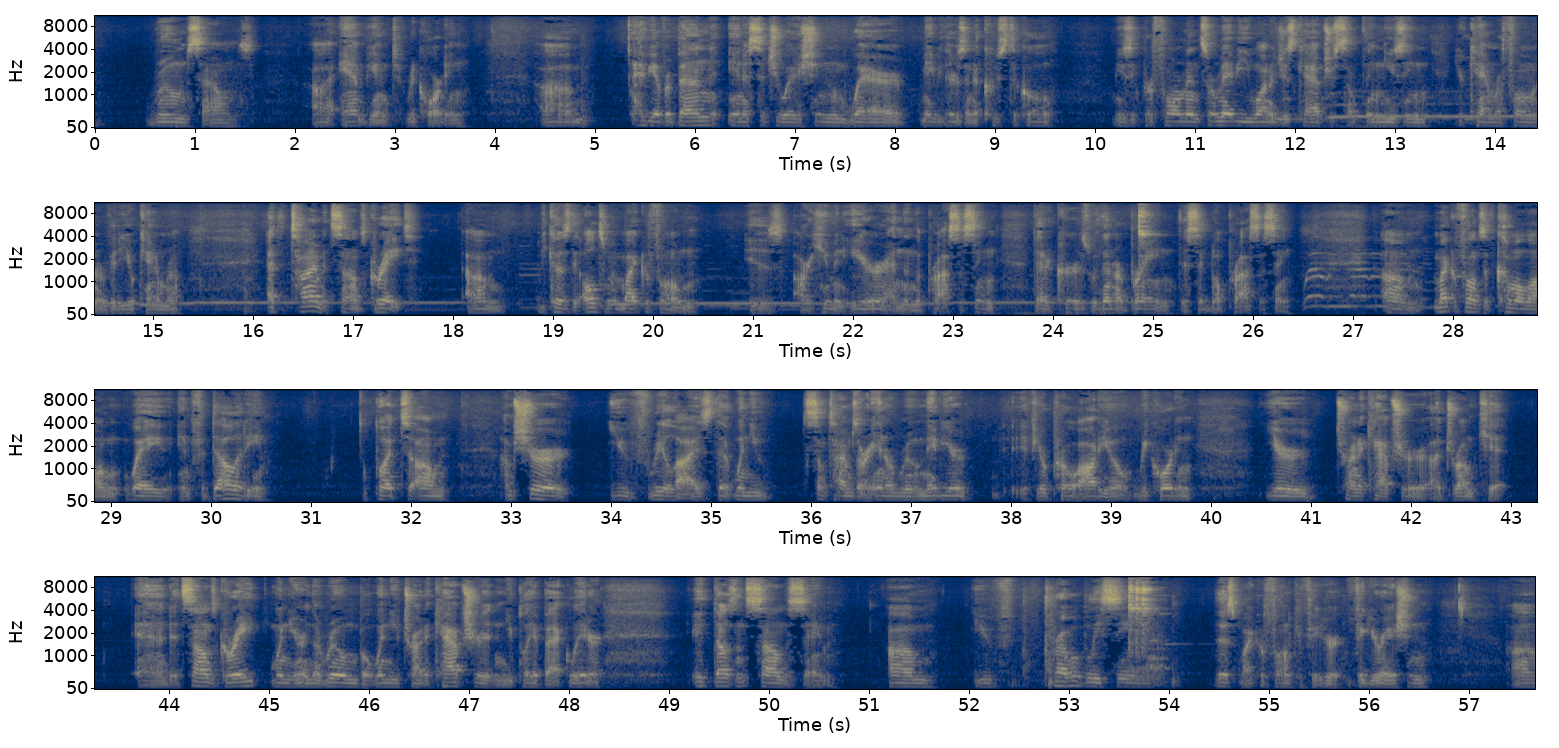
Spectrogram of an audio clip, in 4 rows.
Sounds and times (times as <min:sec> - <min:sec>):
Speech: 0:00.0 - 0:03.8, 0:04.4 - 0:30.6, 0:31.5 - 0:39.9, 0:40.5 - 0:43.0, 0:43.6 - 0:48.4, 0:49.2 - 0:57.6
Music: 0:11.5 - 0:25.2, 0:26.5 - 0:28.5.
